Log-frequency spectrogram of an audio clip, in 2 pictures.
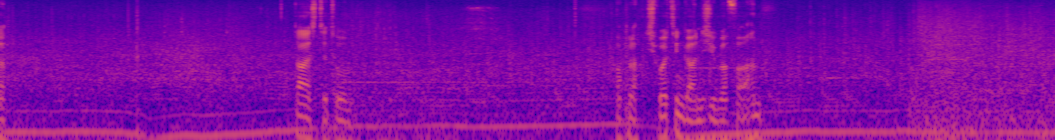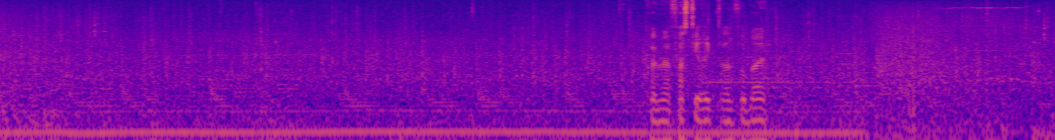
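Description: Tyres roll over a dirt track.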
